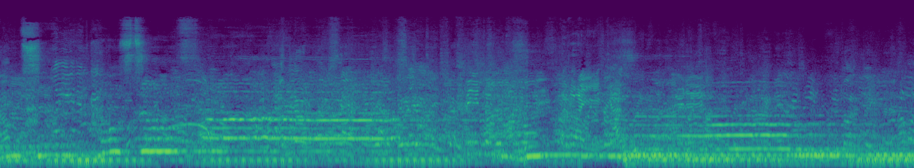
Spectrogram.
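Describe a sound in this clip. An electric guitar plays loudly through an amplifier.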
